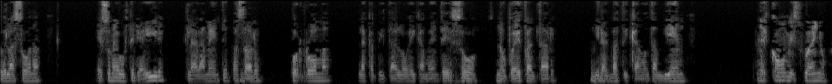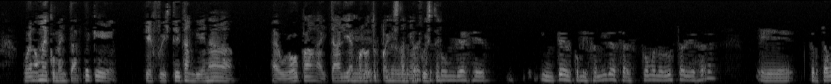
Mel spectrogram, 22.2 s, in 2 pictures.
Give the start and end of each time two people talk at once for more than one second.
15.7-17.0

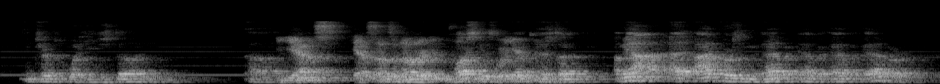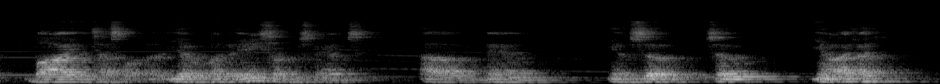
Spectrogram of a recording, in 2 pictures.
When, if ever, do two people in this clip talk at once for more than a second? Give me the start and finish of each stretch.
3.9-5.5

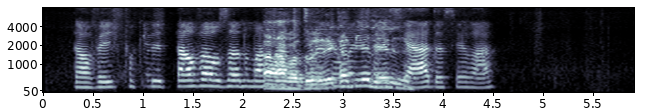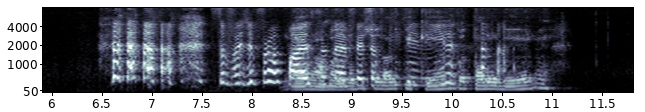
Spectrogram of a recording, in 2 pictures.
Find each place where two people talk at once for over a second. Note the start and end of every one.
2.2-3.7, 8.3-10.0

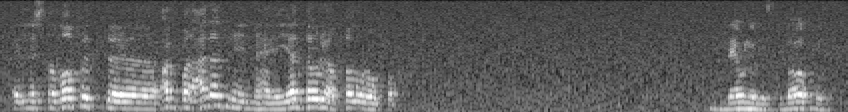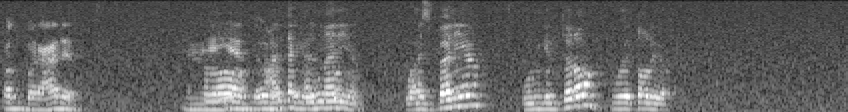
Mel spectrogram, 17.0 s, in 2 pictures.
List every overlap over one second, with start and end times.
10.5-11.9

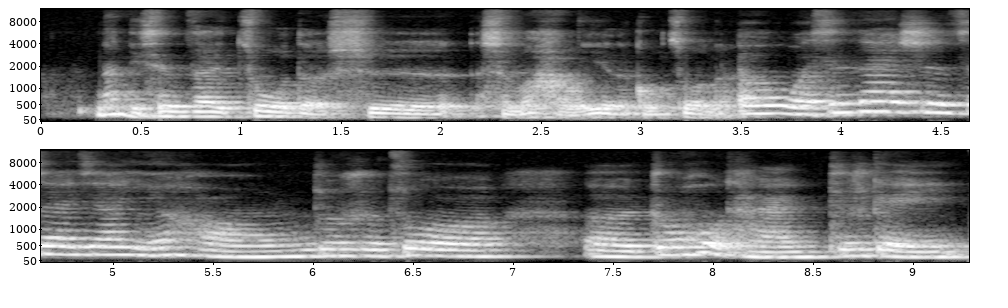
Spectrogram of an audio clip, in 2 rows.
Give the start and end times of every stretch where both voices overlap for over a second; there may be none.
none

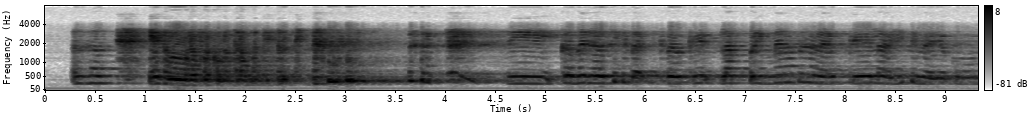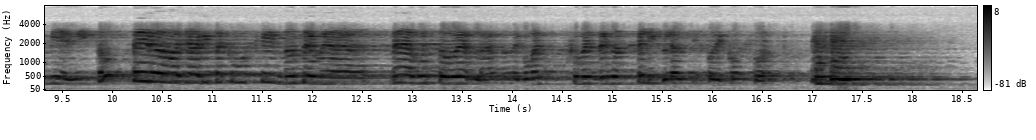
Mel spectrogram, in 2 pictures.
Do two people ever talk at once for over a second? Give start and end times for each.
none

